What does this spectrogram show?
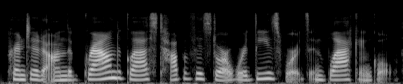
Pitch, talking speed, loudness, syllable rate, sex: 230 Hz, 240 wpm, -19 LUFS, 4.9 syllables/s, female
